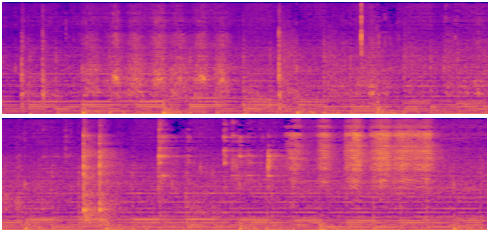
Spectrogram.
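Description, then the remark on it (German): A goldsmith files and polishes a cast gold ring made from gold recovered from scrapped mobile phones, giving it the final finish: steady, rhythmic rasping strokes with a low hum underneath, punctuated by occasional small metallic clinks, with no voices. “Der Goldschmied feilt und poliert und gibt dem Ring buchstäblich den letzten Schliff.”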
